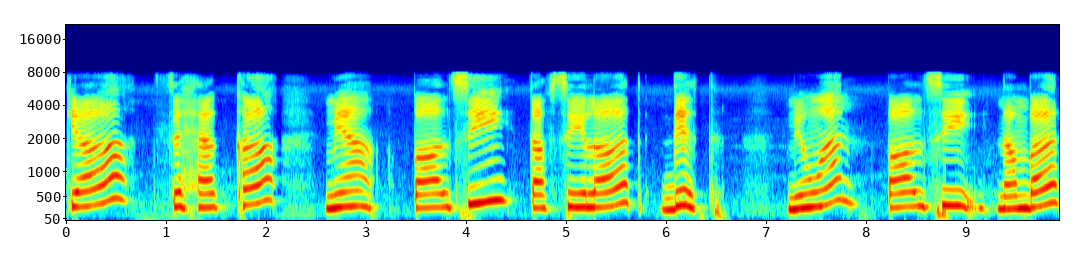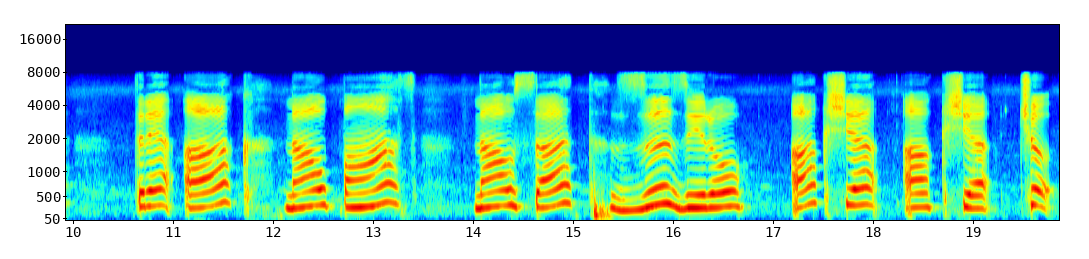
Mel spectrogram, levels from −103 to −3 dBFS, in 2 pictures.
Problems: none marked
